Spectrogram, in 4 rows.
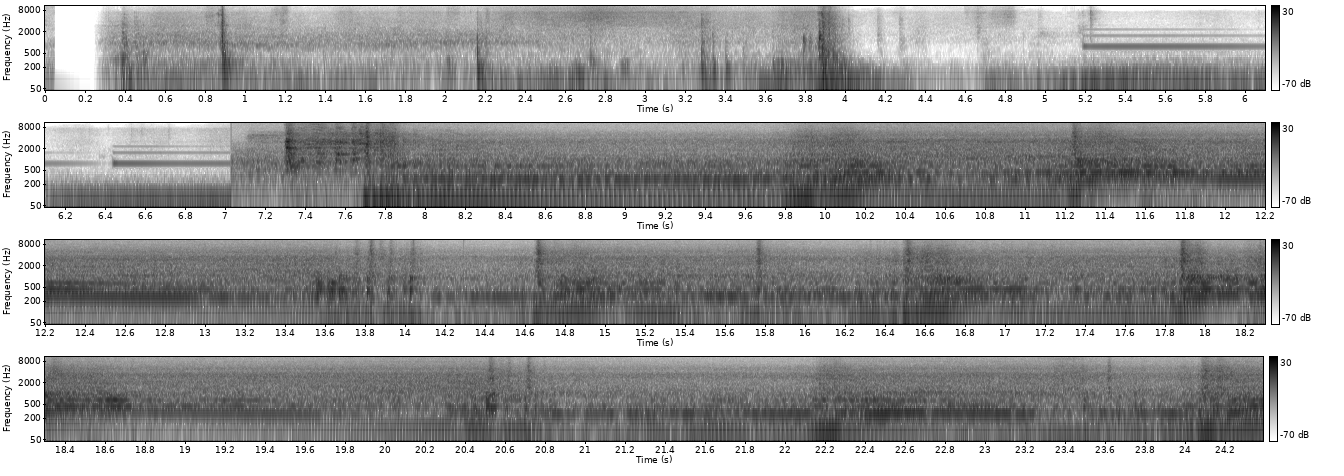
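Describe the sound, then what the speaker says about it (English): A 2021 Jeep Cherokee Trailhawk sits quiet, then a short electric whir is followed by the engine starting and repeated revving surges as it drives and accelerates, loud and close from the cabin. "let's take this Trailhawk out and see how she drives"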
